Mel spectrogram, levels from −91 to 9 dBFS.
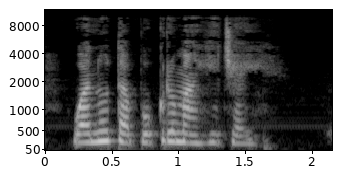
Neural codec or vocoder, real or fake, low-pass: none; real; 9.9 kHz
